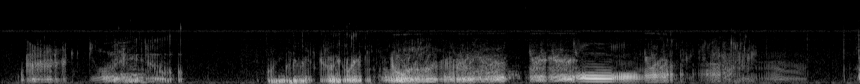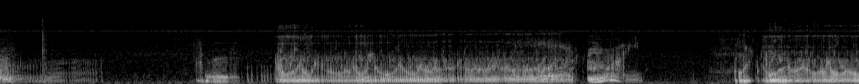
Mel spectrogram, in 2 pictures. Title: my stomach growl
